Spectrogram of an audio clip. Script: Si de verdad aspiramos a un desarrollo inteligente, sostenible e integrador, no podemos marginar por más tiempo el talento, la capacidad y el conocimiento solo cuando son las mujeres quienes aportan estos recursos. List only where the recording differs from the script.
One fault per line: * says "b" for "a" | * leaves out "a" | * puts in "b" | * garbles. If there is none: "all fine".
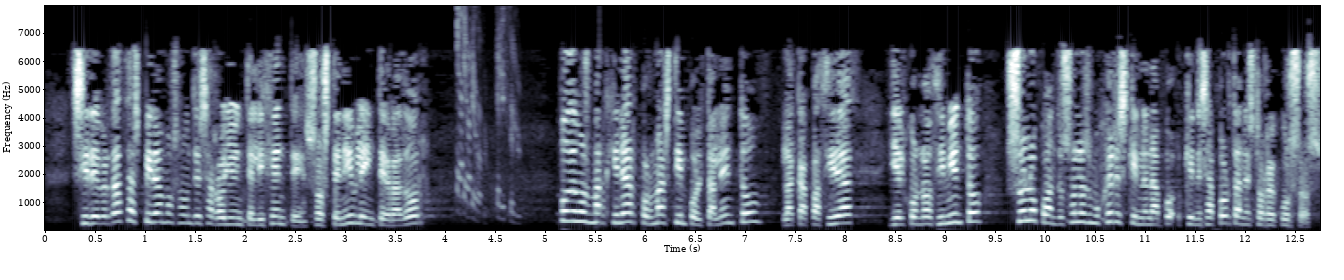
* leaves out "no"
